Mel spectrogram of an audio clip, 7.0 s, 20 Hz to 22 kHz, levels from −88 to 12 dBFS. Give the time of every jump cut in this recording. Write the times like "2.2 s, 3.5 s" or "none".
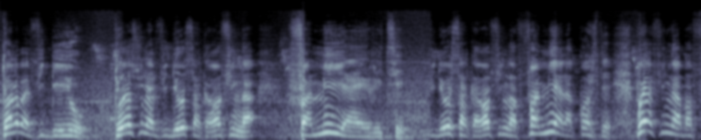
1.0 s, 4.3 s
